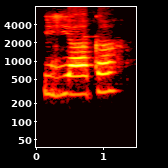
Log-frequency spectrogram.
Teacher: here you have to emphasize on the ya, because it's a ya mushaddad.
